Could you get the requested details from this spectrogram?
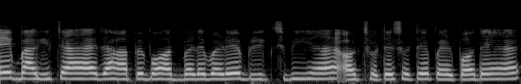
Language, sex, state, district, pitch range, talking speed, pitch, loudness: Hindi, female, Bihar, Gopalganj, 235-260 Hz, 185 wpm, 250 Hz, -22 LUFS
